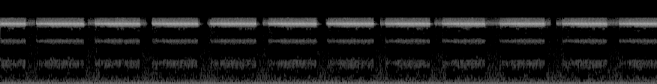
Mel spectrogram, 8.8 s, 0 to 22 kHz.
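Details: Sand ground cricket singing, recorded in 2020 for the National Institute of Biological Resources: continuous shrill trills broken by short pauses, bursts of under a second repeating fairly regularly, with only a faint low rumble beneath.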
